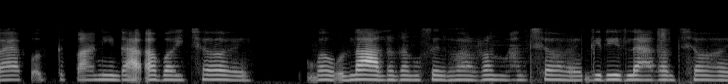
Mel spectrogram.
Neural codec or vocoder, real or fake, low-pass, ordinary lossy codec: codec, 16 kHz, 0.8 kbps, ZipCodec; fake; 5.4 kHz; none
